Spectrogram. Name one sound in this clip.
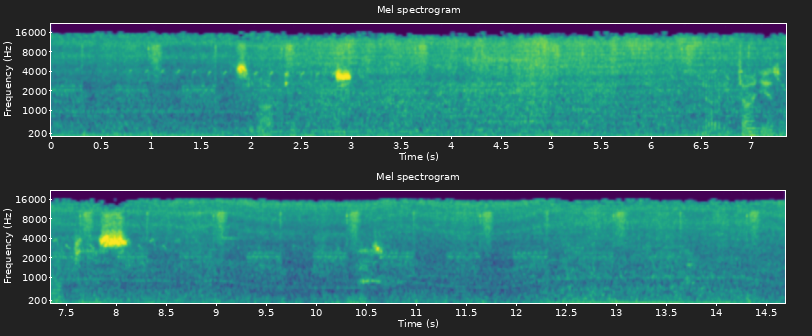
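A forage harvester roars as it chops crops.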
